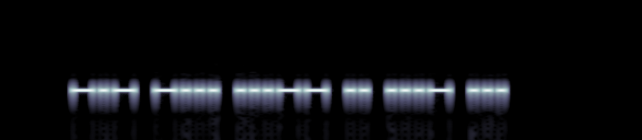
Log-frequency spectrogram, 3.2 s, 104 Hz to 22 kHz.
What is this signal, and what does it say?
Morse code, heard as a keyed tone, about 36 wpm, 700 Hz. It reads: KB3IVS
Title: USA Call Signs - 6 Characters - Repeated 2x - 35wpm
